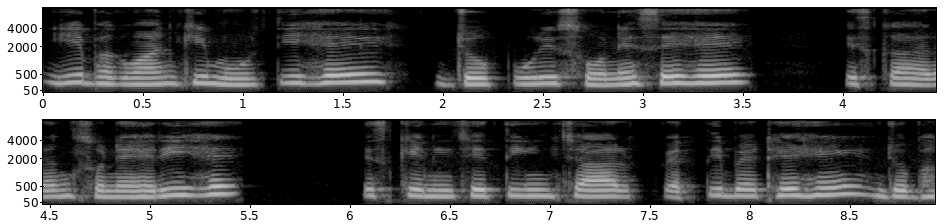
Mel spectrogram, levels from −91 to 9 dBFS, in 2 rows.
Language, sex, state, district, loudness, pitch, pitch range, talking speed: Hindi, female, Chhattisgarh, Sukma, -25 LUFS, 195 Hz, 185-220 Hz, 160 wpm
